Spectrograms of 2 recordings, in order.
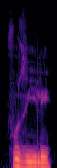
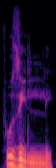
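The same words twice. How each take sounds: First: Fusili with a short single L. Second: Fusilli with a long held double L. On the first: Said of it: "you would have pronounced it". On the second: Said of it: "you pronounce it". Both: Shown as a demonstration.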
